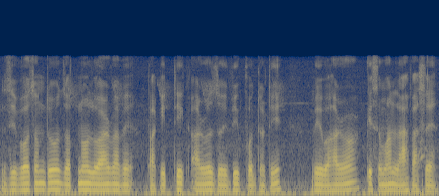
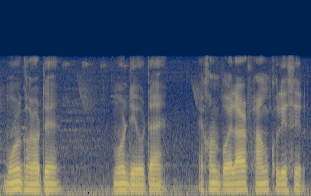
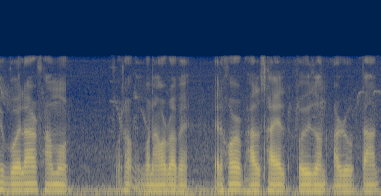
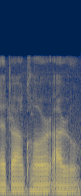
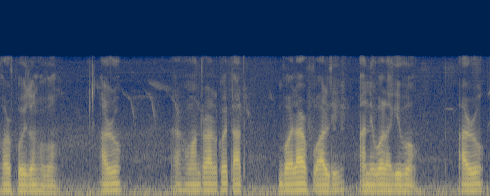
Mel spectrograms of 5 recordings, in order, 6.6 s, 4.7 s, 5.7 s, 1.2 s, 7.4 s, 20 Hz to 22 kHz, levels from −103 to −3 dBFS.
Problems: constant background noise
